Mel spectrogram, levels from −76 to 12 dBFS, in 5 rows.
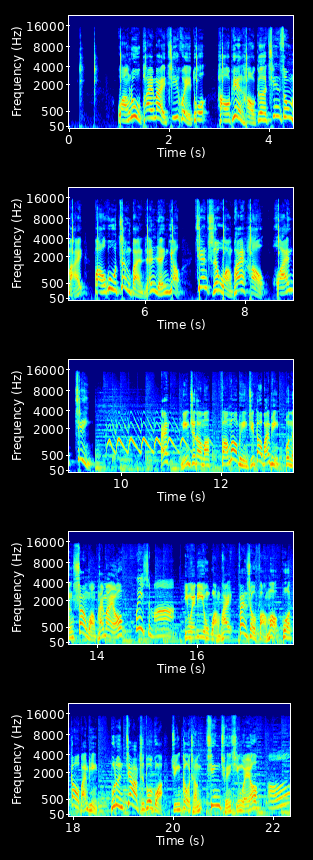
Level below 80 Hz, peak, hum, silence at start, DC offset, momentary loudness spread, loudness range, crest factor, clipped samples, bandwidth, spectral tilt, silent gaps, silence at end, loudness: -40 dBFS; 0 dBFS; none; 0.2 s; under 0.1%; 6 LU; 3 LU; 14 dB; under 0.1%; 15.5 kHz; -3.5 dB/octave; none; 0 s; -13 LUFS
